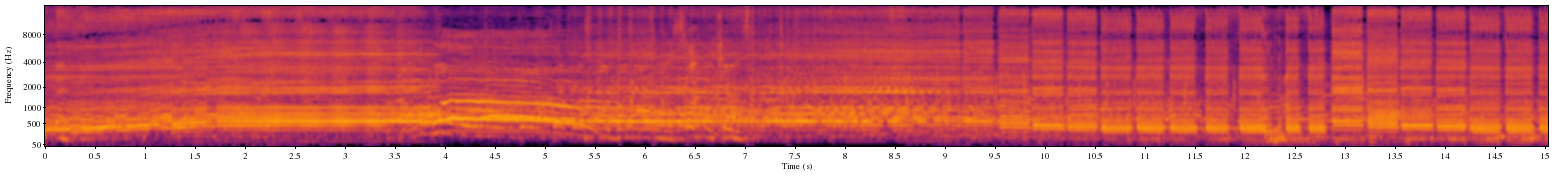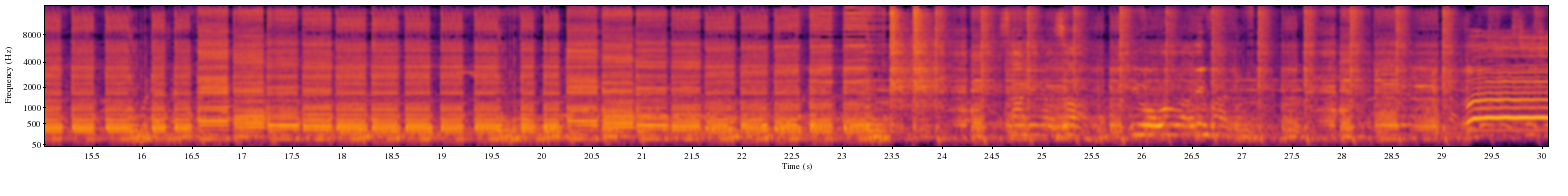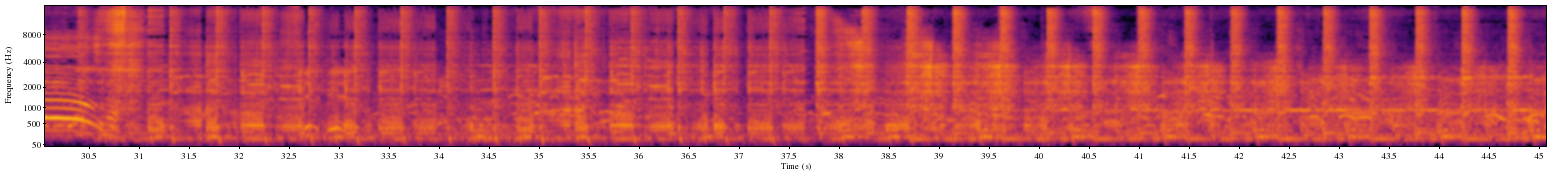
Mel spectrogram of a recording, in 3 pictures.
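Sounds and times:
electronic synthesizer music: 0.0 - 45.0.

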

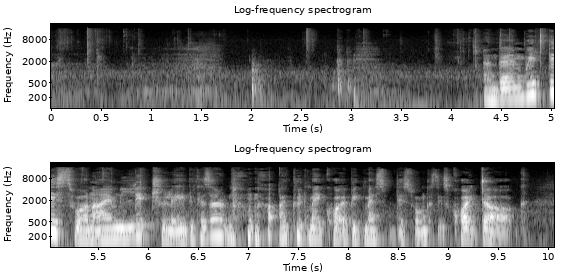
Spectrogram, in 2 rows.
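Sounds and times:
soft squishy tube handling: 0.0 - 1.1, 1.9 - 5.0.

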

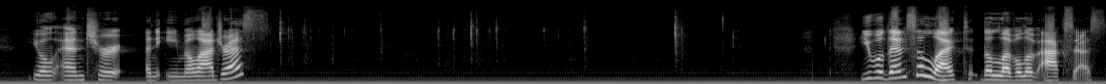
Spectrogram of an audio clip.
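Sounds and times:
steady low hum: 0.0 - 11.0
keyboard typing: 2.7 - 6.0.

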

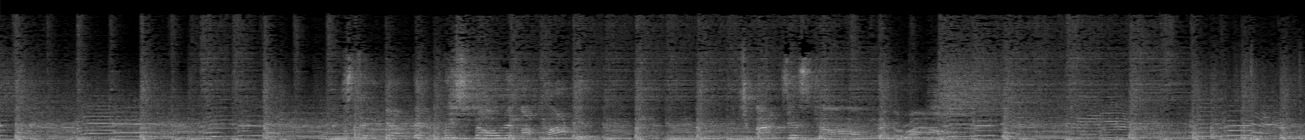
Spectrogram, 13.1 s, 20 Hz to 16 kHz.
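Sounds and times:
bass guitar: 0.0 - 13.0
drum kit: 0.0 - 13.0
electric guitar: 0.0 - 13.0.

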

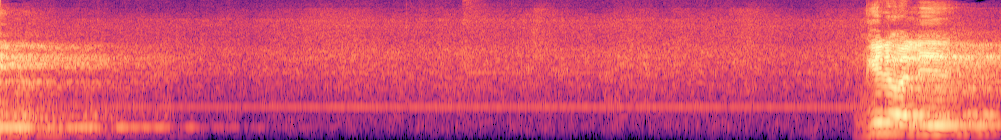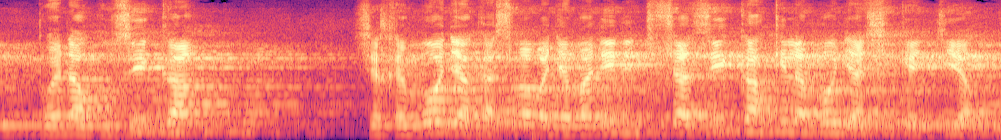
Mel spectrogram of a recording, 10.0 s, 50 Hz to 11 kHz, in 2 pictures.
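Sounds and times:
faint steady hiss: 0.1 - 8.9
man's voice: 4.3 - 10.0.

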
